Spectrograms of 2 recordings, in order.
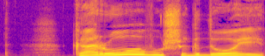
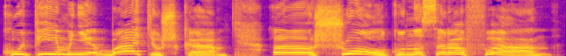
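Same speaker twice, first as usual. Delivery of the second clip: put-on higher, coaxing girl's voice; pleading daughter; 11 semitones higher than usual. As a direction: wheedle it like a spoiled daughter. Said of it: "Одна дочь просит".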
